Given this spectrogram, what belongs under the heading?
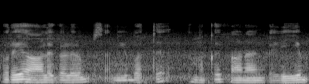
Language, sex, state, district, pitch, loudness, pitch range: Malayalam, male, Kerala, Kollam, 105 Hz, -19 LUFS, 100-105 Hz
